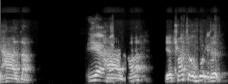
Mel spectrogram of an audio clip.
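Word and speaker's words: هذا: Yeah, so try to avoid the Z sound. Okay. It's more like a TH sound.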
